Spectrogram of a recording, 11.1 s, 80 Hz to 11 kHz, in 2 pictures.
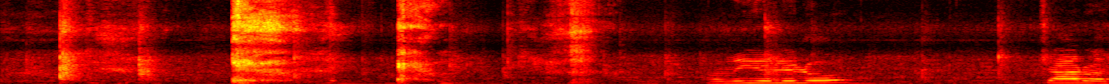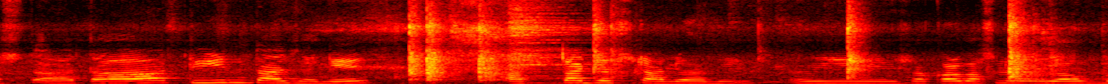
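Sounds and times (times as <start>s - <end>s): boy coughing: 1.2s - 3.0s.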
